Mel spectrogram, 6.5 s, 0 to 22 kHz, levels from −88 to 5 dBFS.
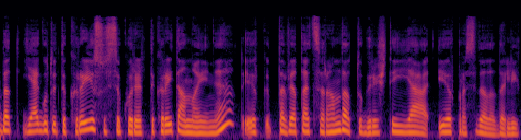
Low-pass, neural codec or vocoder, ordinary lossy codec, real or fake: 14.4 kHz; autoencoder, 48 kHz, 128 numbers a frame, DAC-VAE, trained on Japanese speech; MP3, 64 kbps; fake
